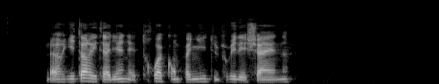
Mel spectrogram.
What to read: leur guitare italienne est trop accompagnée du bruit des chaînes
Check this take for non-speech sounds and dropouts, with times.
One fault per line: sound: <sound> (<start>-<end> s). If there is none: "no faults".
no faults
